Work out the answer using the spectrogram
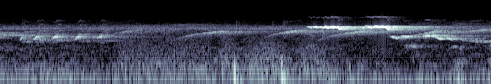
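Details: At Tashiding, Sikkim, India, in May, a male blue-throated blue flycatcher sings a run of quick rising whistled slurs, followed by a louder, high, sweet descending phrase.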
